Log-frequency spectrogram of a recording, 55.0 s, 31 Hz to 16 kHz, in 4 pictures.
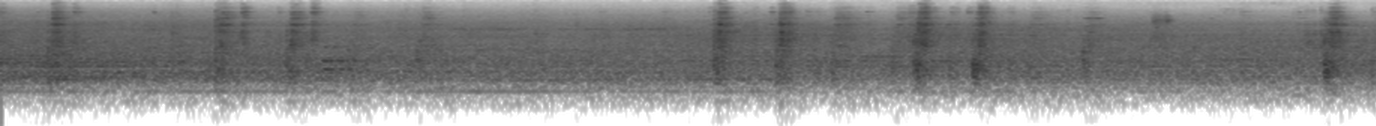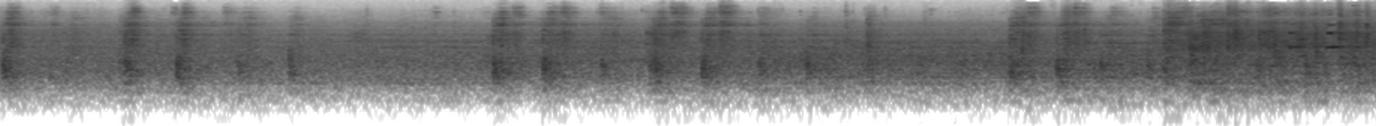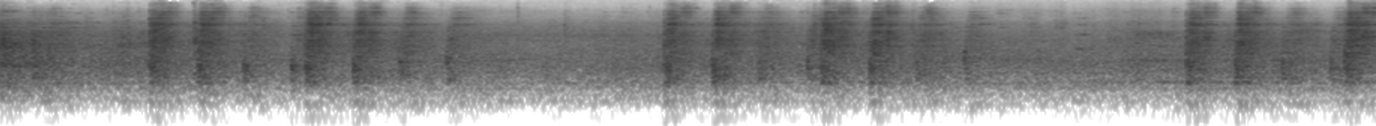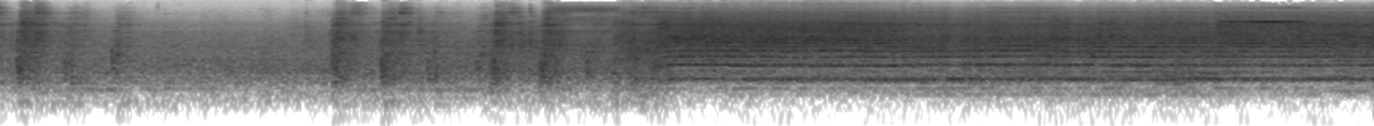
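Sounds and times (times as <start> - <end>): train wheels clacking over rail joints: 0.4 - 4.4, 7.0 - 11.8, 13.0 - 16.9, 18.1 - 23.2, 23.8 - 32.4, 34.1 - 38.4, 39.2 - 42.8, 44.2 - 55.0
high metallic squeal: 25.9 - 27.5, 53.5 - 54.4.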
